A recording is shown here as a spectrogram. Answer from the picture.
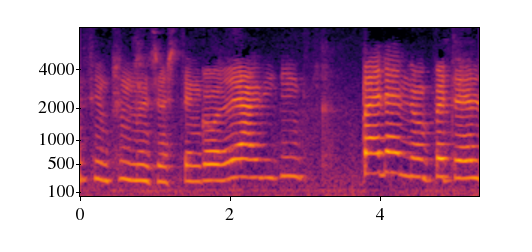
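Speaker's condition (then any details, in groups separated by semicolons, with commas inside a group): Cerebral palsy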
